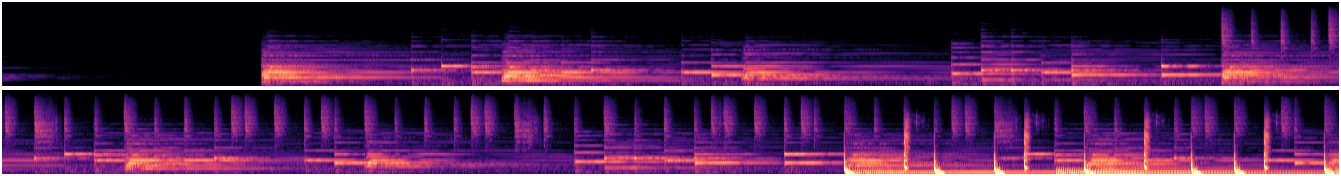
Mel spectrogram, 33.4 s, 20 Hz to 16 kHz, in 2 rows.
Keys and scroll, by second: 15.7 a, 20.7 z, 28.4 v, 30.2 Delete, 33.1 Delete.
